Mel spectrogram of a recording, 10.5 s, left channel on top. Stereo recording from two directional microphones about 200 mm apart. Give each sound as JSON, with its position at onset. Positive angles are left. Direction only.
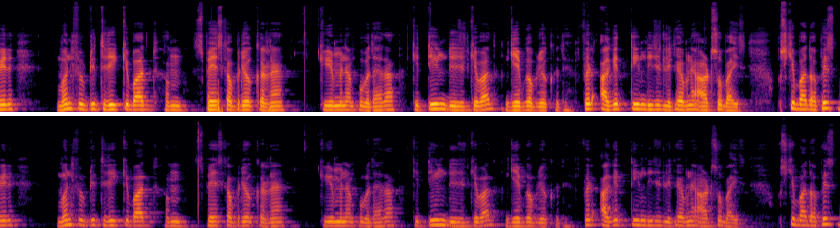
{"t": 0.0, "sound": "speech", "side_deg": 30}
